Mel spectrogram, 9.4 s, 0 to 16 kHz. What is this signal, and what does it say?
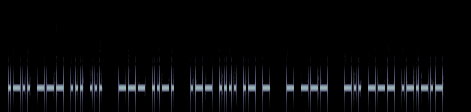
Morse code, heard as a keyed tone, about 25 wpm, 700 Hz. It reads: LOSS OF WHAT TO DO.
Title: Sentences from Top 1400 Words 25wpm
